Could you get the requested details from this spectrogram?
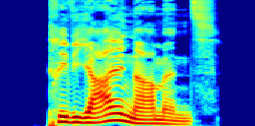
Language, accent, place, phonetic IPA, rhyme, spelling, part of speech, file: German, Germany, Berlin, [tʁiˈvi̯aːlˌnaːməns], -aːlnaːməns, Trivialnamens, noun, De-Trivialnamens.ogg
- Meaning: genitive singular of Trivialname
